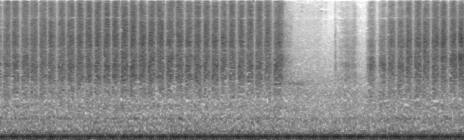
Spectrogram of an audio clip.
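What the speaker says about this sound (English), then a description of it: "Once this is dry, you just take your sanding block" Rhythmic back-and-forth scraping of a very fine-grit sanding block rubbing dried paint off a surface, quick even strokes close up, pausing briefly near the end.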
